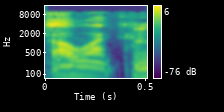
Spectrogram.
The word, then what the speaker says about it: Guacha: Waka. ¿Mm? Sí, se escribe Guacha. – Sí. – Se pronuncia Waka.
